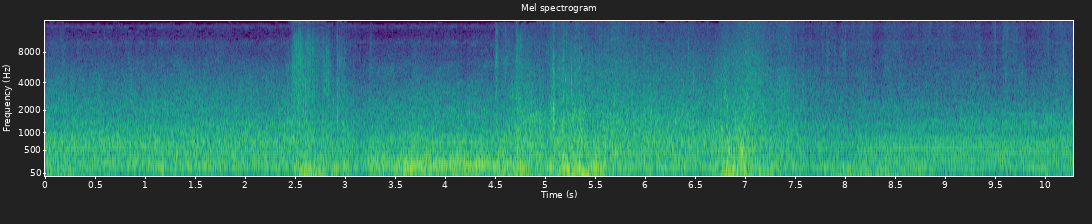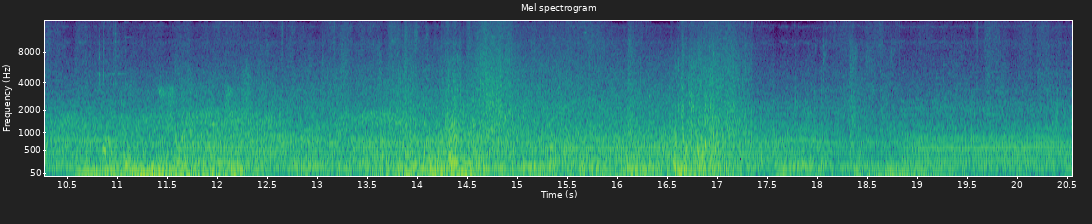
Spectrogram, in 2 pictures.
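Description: A car engine hums and revs up and down steadily.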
